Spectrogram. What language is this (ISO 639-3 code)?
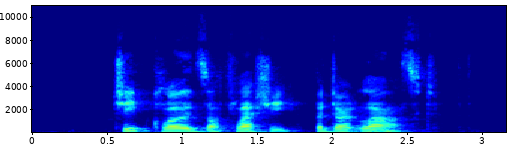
eng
